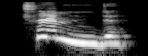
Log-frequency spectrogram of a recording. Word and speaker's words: trimmed: Oh, I only hear the d sound at the end, even though it's ed, because is a voiced sound. So we say trimmed.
